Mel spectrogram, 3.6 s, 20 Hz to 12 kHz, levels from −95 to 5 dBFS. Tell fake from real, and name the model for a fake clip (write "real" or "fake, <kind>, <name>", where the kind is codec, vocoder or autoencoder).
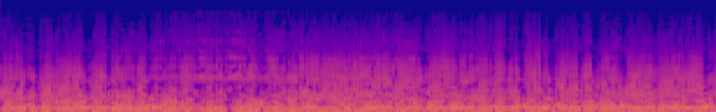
fake, vocoder, BigVGAN v2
